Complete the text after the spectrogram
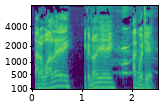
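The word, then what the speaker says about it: Adewale Akinnuoye-Agbaje: I've never been able to pronounce his name properly. Adewale Akinnuoyo Abaje. – That's pretty good. – You know how to say his name, right? – Adewale Akinnuoyo Abaje.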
